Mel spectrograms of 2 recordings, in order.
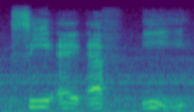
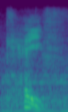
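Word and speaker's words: café: The word cafe is a French word. That's why we pronounce it that way, right? But it's spelled Mm-hmm. C-A-F-E, right? If that were following English rules of pronunciation, it would be pronounced cafe. But Okay. Yeah. because it's a French word, we pronounce it cafe, right?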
